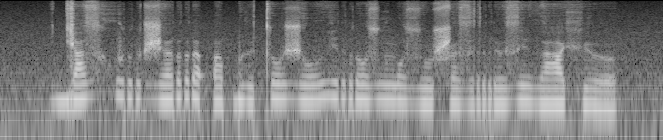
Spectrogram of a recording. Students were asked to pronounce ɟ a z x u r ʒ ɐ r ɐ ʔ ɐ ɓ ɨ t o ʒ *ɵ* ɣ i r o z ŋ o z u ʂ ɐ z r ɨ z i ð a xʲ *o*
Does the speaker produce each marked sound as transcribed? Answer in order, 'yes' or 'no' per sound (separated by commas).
no, no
